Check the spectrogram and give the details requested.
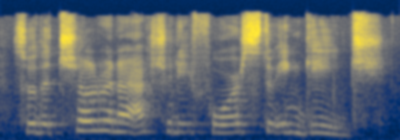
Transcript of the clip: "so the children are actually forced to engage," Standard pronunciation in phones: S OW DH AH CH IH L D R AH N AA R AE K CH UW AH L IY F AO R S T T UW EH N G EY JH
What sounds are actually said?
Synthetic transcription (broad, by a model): S OW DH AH CH IH L D R AH N AA R AE K CH UW AH L IY F AO R S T T UW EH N G EY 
